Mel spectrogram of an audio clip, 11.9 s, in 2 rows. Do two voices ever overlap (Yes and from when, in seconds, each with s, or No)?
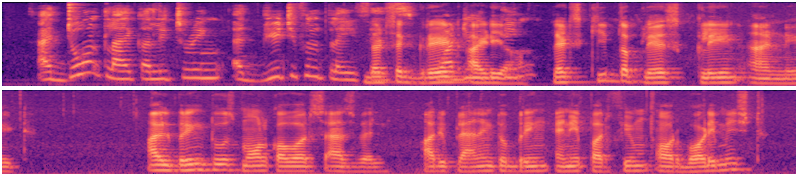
Yes, from 2.7 s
